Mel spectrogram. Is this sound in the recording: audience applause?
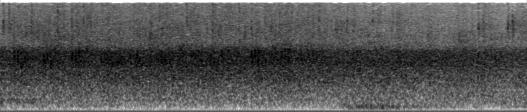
yes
